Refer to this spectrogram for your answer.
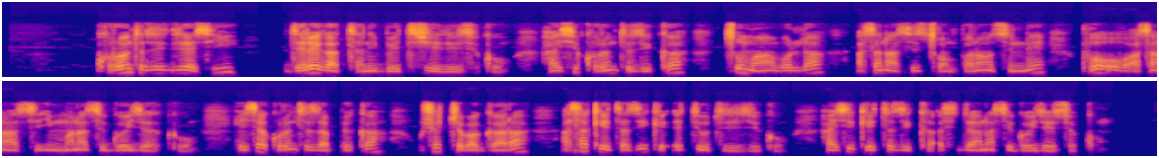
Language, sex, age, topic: Gamo, male, 25-35, government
